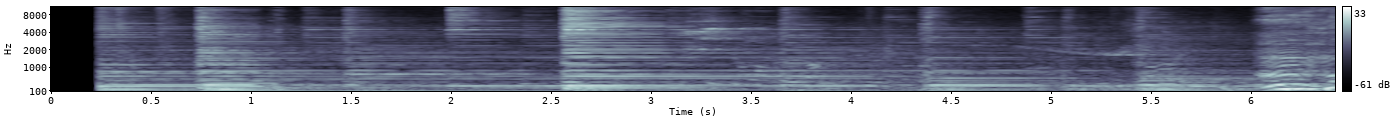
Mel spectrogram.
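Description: Live band intro led by an acoustic guitar: chords strummed and left ringing, with a few fresh strums and a gliding guitar note near the end, before the singing comes in.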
